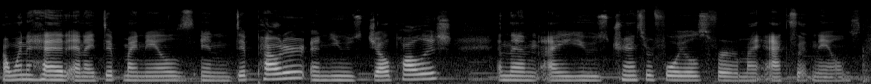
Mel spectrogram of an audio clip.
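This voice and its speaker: A woman hosting a nail tutorial, giving calm step-by-step instructions in a matter-of-fact voice-over. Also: medium pitch, measured pace, faint music behind.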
